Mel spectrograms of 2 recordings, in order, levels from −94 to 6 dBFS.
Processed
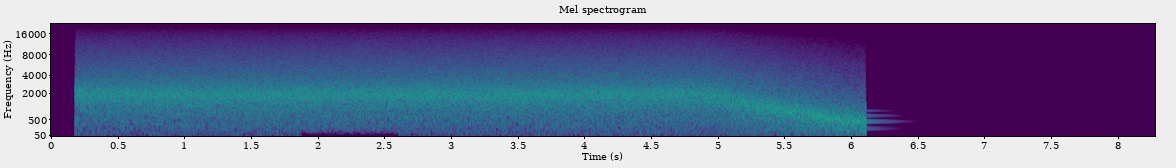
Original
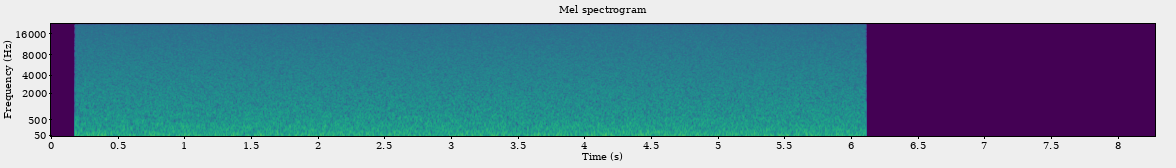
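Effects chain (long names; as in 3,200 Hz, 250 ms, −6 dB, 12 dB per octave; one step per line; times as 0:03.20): band-pass filter sweep 1,900 Hz → 330 Hz, 0:04.91–0:06.29
0:01.87–0:02.61: Butterworth high-pass 160 Hz 36 dB per octave
hum removal 220.7 Hz, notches 4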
